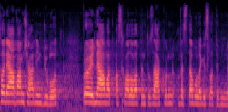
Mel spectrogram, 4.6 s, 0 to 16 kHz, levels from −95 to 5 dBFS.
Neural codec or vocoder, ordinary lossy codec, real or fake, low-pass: none; MP3, 64 kbps; real; 14.4 kHz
